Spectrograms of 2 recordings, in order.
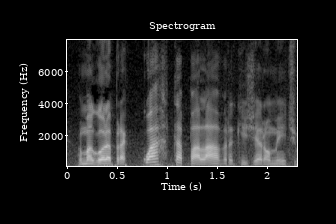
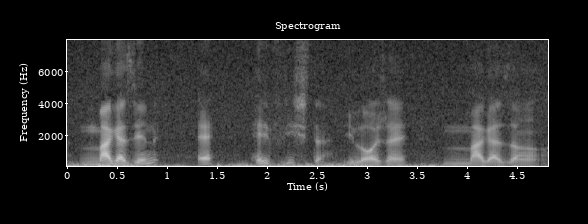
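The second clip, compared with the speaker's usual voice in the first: magazine and magazin said slowly and loudly; slow loud rule; 3 semitones lower, 11 dB louder, slower than usual. Shown as a demonstration. Teacher hammers the memory rule home, slow and loud. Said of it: "Então".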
